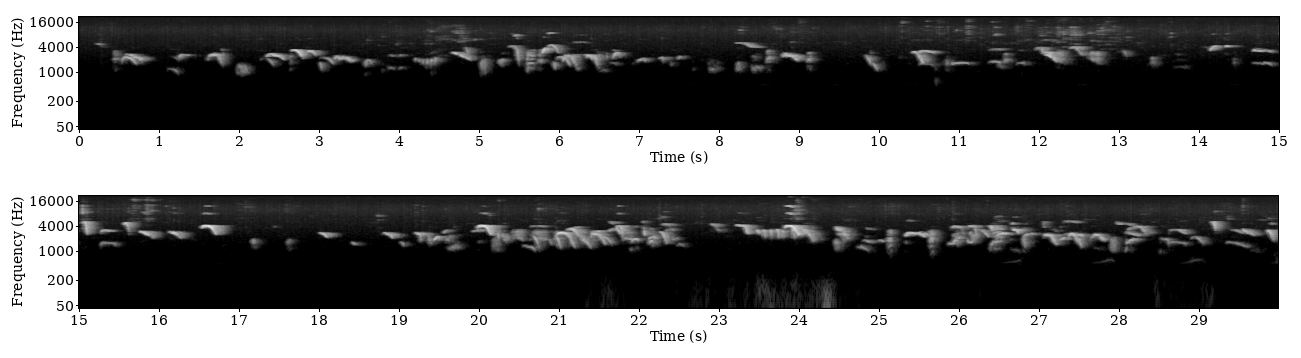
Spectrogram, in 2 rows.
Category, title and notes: Soundscapes > Nature
This soundscape was captured within the Cerrado biome in central Brazil. The recording highlights the region's rich biodiversity, evidenced by the presence of many birds concentrated in a single tree. The audio underwent post-production in Audacity to eliminate wind interference and the corona noise emanating from a high-voltage power line. - Recording date: May 15, 2025 - 09:00. Autumn. - Recorder: Zoom, model H1N - Luziânia, State of Goiás, Brazil - 16° 16' 54'' S; 47° 36' 15'' W. Citation: ARAUJO, R. L., The Cerrado biome: an exceptional concentration of birds in a single tree.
